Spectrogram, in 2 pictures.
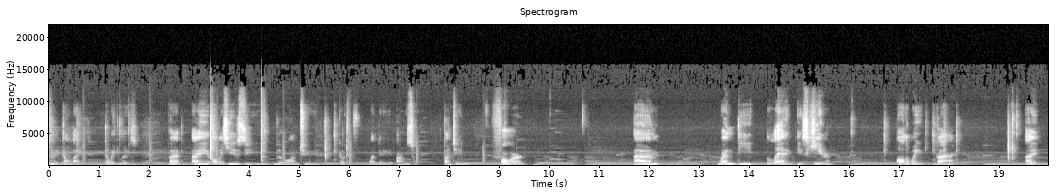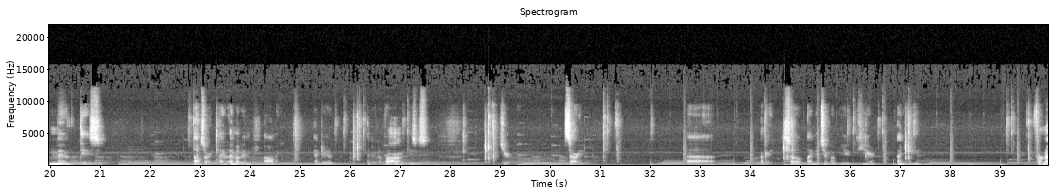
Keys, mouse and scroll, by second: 1.6 middle click, 1.6 click, 1.6-2.3 scroll up 7, 4.6 r, 9.3 shift+middle click, 9.3 click, 16.9 middle click, 17.5-17.9 scroll down 2, 17.9 shift+middle click, 18.4 middle click, 19.5 r, 23.1 ctrl+right click, 23.6 middle click, 25.9 click, 26.5 x, 27.4 click, 28.5 middle click, 28.9 r, 31.4 ctrl+click, 32.3 click, 35.0 r, 36.3 ctrl+click, 36.9 click, 37.4 r, 39.5 ctrl+click.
